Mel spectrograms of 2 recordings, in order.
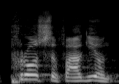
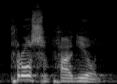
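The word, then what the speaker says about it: προσφάγιον: 프로스파기온, PH 발음입니다. 프로스파기온.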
